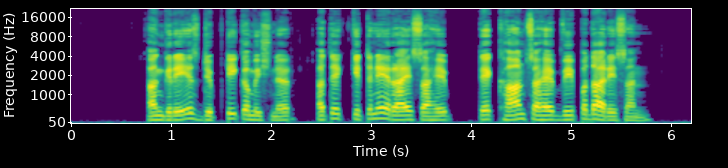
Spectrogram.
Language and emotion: Punjabi, neutral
